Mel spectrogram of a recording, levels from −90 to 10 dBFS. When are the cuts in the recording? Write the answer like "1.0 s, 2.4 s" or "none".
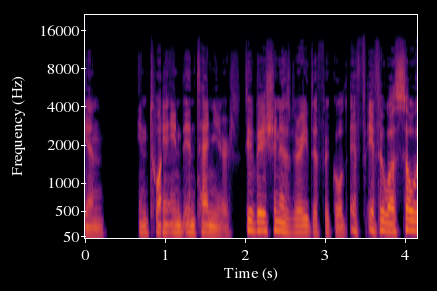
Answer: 1.0 s, 1.9 s

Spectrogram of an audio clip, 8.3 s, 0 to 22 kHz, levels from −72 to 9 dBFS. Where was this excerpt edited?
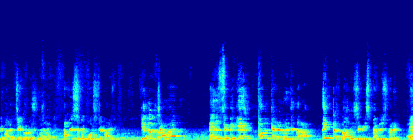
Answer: none

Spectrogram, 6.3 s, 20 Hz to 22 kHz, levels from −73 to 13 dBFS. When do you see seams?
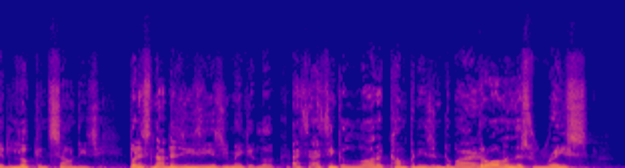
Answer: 1.1 s, 2.8 s, 4.7 s

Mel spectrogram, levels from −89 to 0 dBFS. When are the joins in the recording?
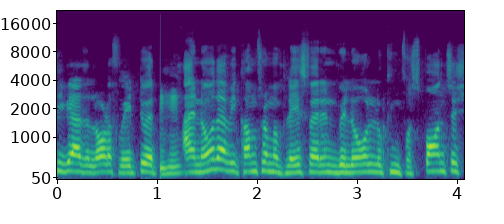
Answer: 1.1 s

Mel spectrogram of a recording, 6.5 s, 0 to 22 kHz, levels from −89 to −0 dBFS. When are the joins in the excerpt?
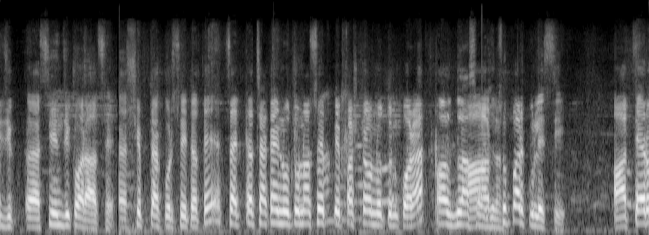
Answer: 1.2 s

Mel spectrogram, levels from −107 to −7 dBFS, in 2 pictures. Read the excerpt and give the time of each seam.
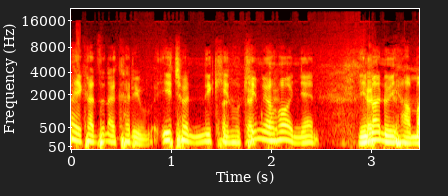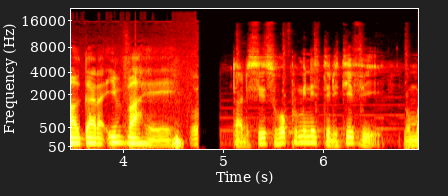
4.7 s

